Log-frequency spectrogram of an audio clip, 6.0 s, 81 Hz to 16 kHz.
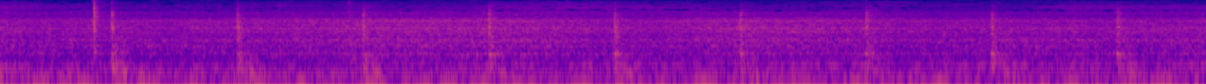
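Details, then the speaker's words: Diesel heater installed in a DIY fox box, starting up: crisp fuel pump ticks about every 0.6 seconds over steady low fan hum as it fires and heats up; running normally. "the next stage will hear you'll probably hear the fuel pump working next there's a fuel pump starting go now"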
